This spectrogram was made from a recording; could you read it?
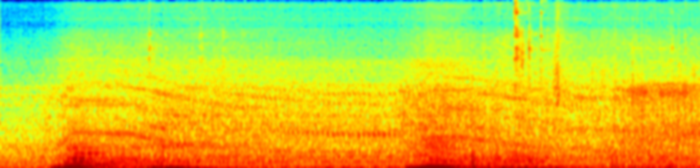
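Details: Ford Focus ST petrol engine blipped twice, a faint whine rising and falling with the revs; cause of the whining unknown.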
